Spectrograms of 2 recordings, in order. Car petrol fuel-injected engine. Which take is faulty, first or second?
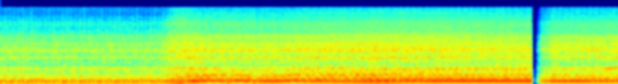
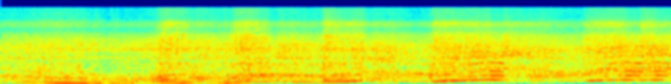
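first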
